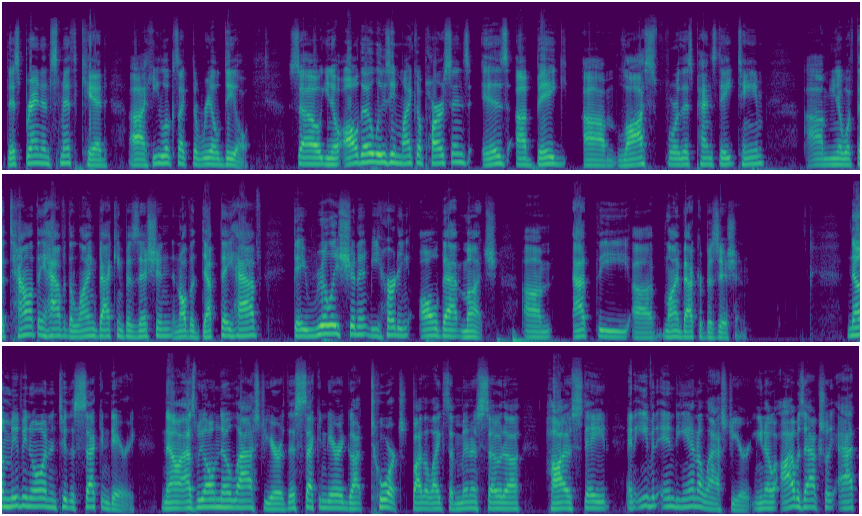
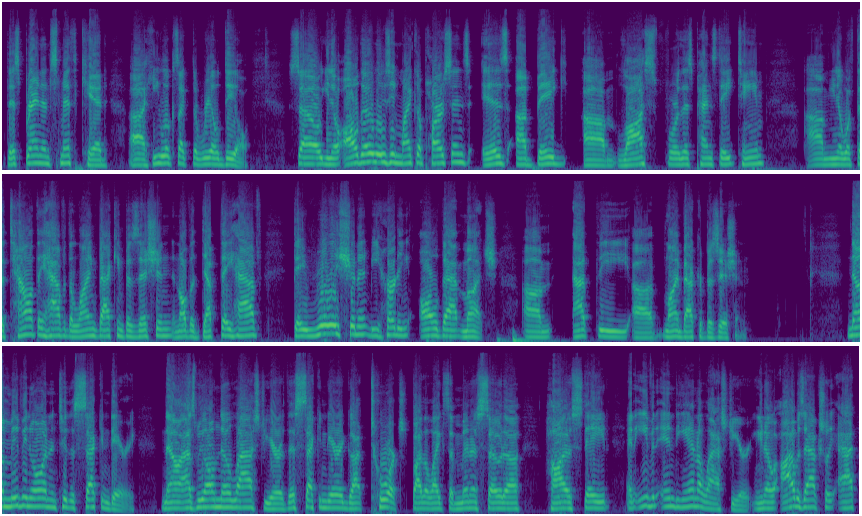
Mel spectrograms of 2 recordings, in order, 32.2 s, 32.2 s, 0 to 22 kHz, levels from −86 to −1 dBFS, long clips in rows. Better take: first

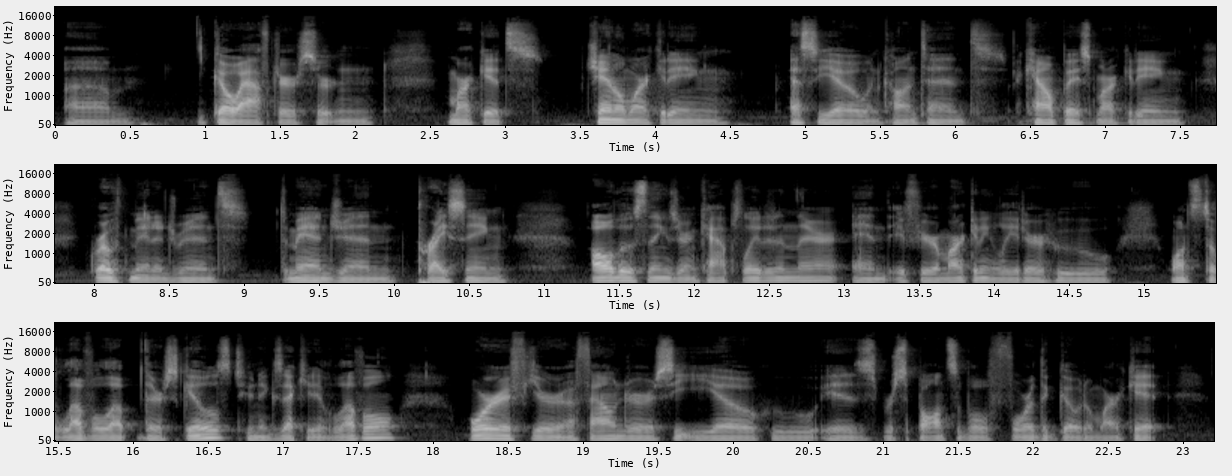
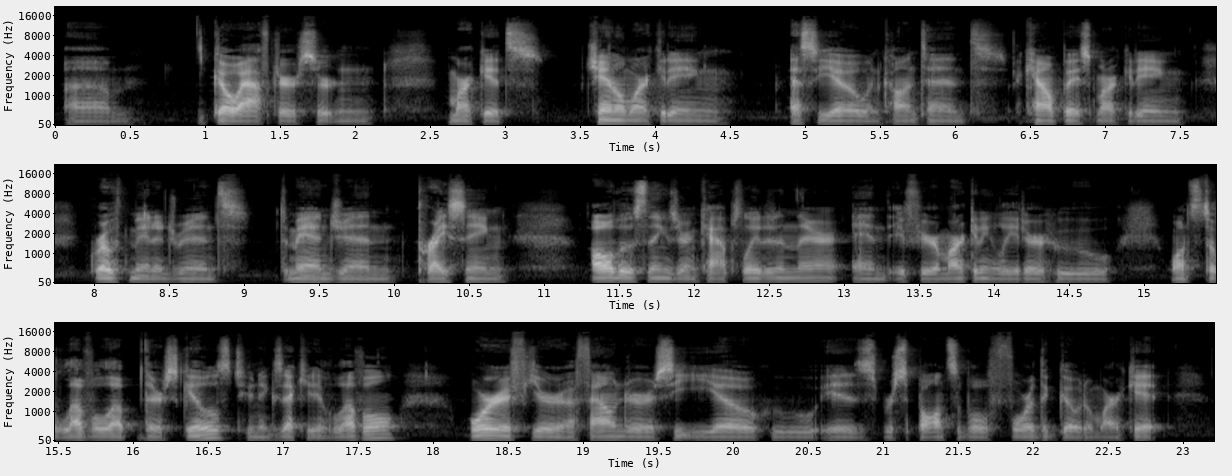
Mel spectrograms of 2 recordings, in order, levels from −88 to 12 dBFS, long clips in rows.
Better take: first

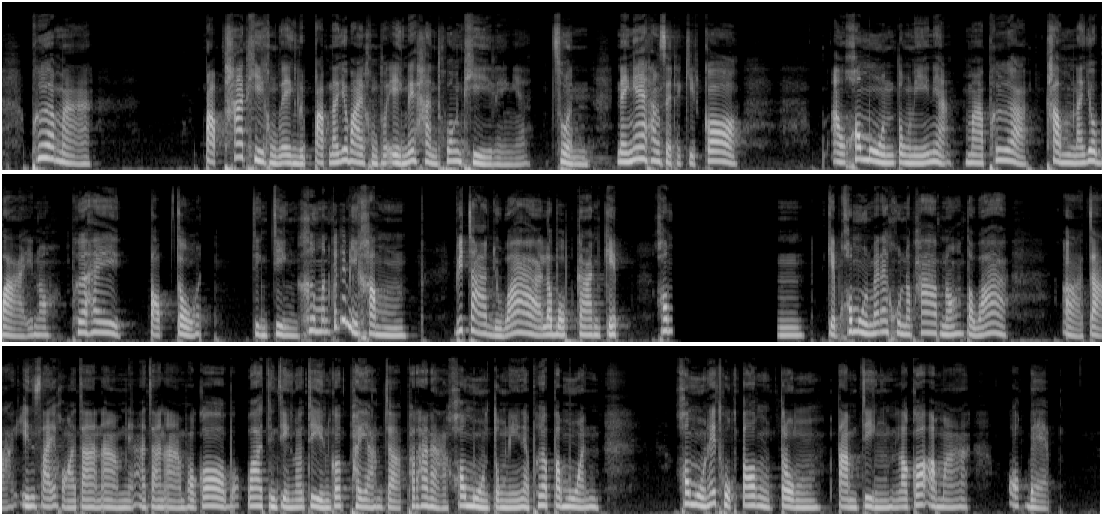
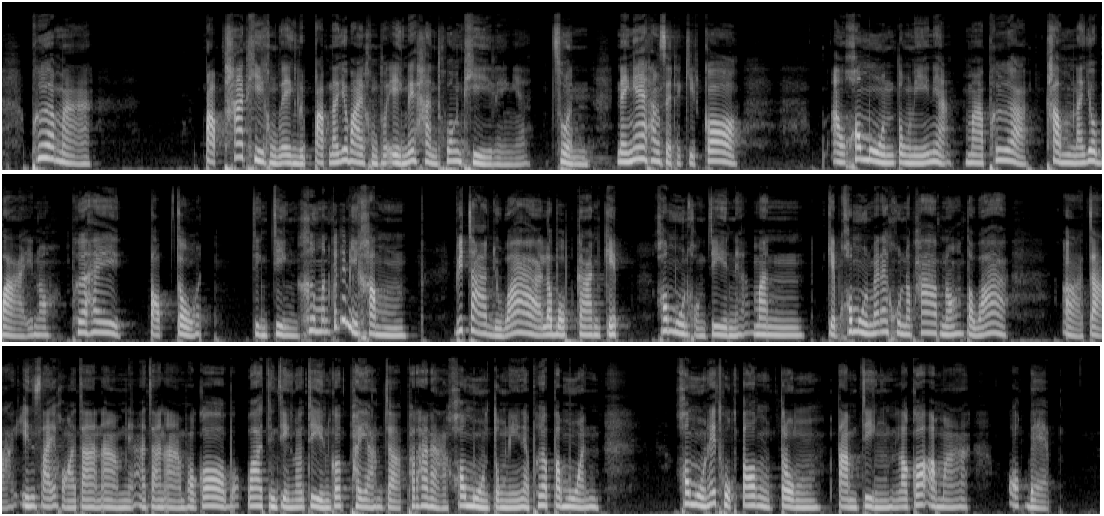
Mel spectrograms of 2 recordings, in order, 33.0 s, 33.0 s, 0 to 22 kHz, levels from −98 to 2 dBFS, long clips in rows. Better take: second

